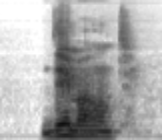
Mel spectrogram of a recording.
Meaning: second-person singular present subjunctive of démentir
- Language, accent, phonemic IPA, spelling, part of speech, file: French, Canada, /de.mɑ̃t/, démentes, verb, LL-Q150 (fra)-démentes.wav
